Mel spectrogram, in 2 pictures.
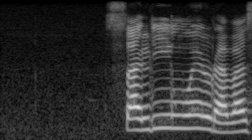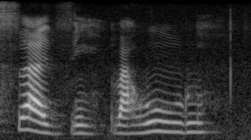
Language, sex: Venda, female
